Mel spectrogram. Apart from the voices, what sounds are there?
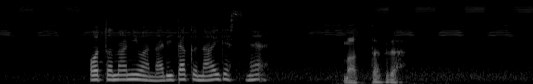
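cicadas chirping in summer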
